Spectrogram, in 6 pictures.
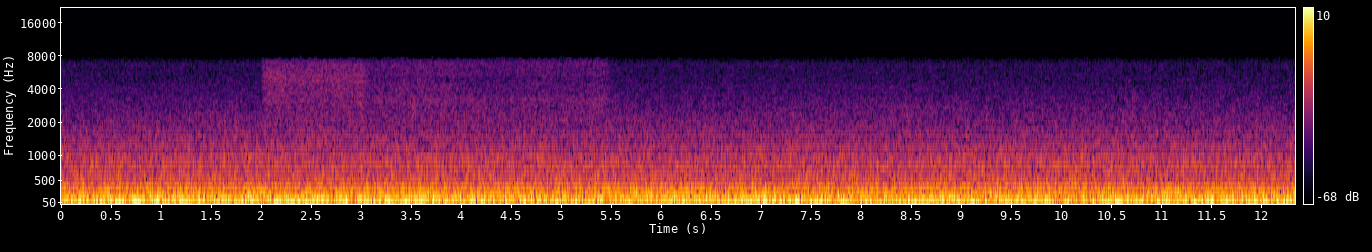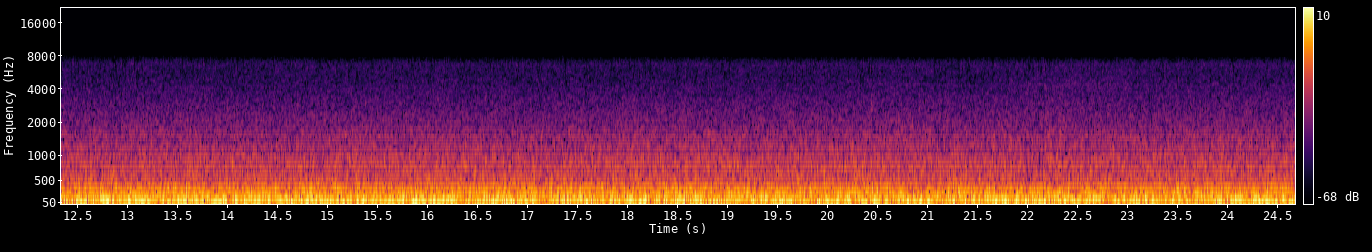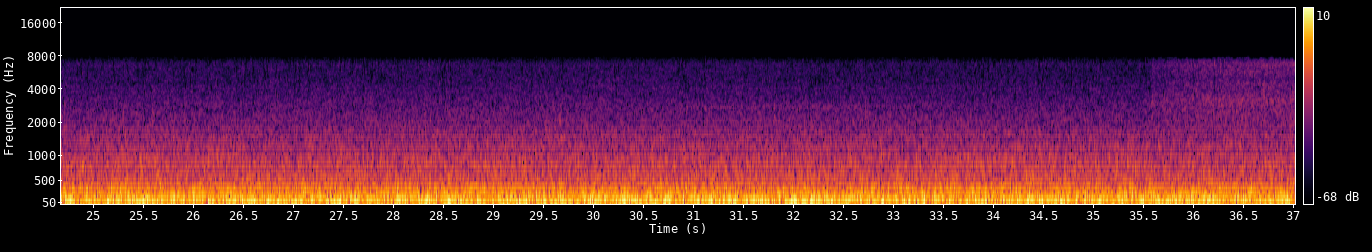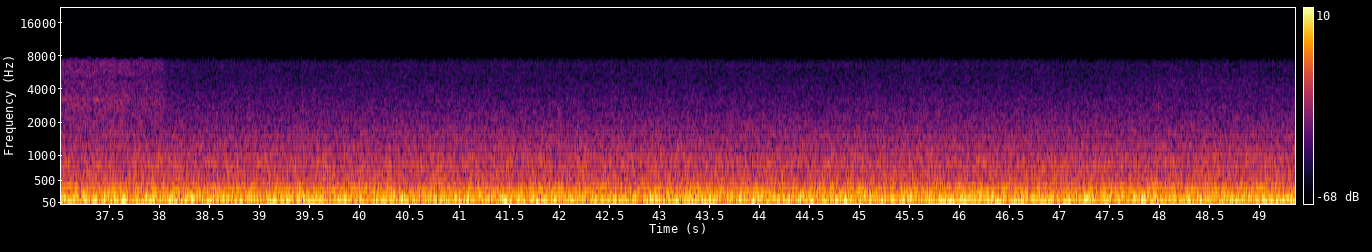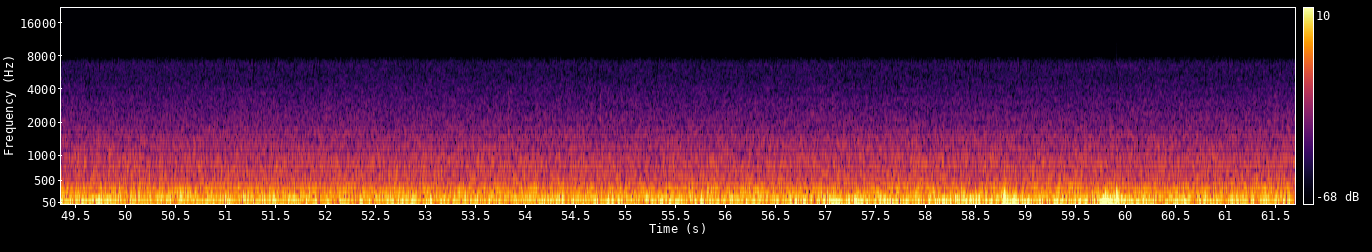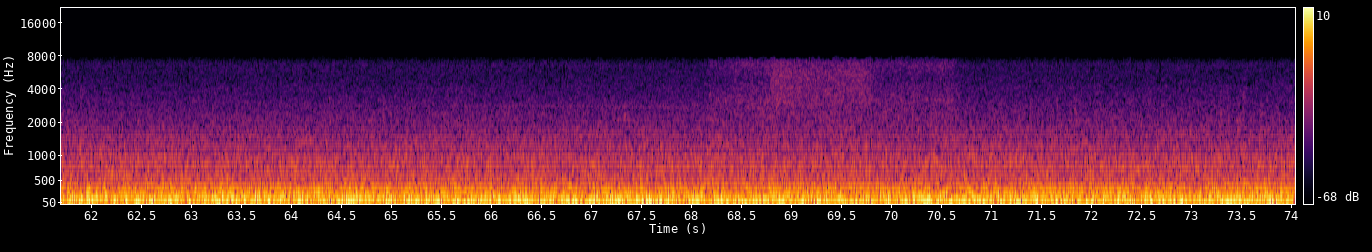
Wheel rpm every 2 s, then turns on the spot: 0, 0, 0, 0, 0, 0, 0, 0, 0, 0, 0, 0, 0, 0, 0, 0, 0, 0, 0, 0, 0, 0, 0, 0, 0, 0, 0, 0, 0, 0, 0, 0, 0, 0, 0, 0, 0.
none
